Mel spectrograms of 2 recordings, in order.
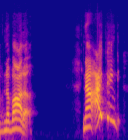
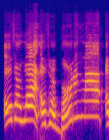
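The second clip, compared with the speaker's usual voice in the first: incredulous; 10 semitones higher, 6 dB louder than usual. Real, not acted. Incredulous outburst.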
